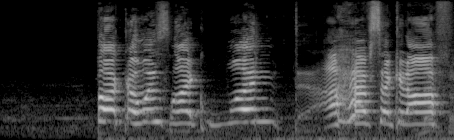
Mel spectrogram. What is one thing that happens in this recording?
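A young man talks with animation and laughs into a close microphone.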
